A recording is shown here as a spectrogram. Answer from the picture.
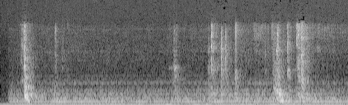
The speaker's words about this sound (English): Now he opens the gate, exposing the heads. He marks the spot for the cut. You'll hear him dropping the pencil.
